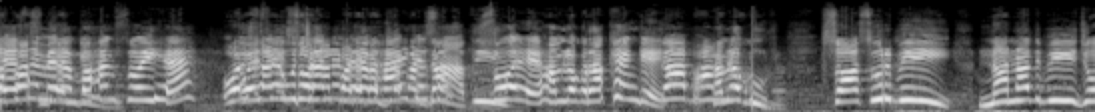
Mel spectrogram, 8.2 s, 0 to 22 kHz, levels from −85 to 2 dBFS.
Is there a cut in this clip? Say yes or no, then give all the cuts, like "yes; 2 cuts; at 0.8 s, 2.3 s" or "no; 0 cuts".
yes; 1 cut; at 5.6 s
